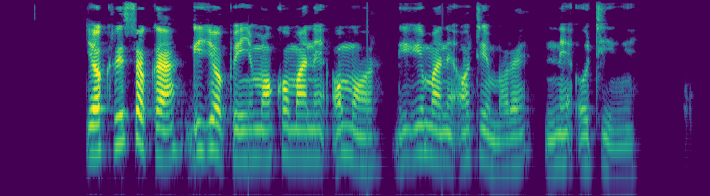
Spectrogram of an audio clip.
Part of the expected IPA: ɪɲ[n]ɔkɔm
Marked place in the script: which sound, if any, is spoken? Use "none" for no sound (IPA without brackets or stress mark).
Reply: m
